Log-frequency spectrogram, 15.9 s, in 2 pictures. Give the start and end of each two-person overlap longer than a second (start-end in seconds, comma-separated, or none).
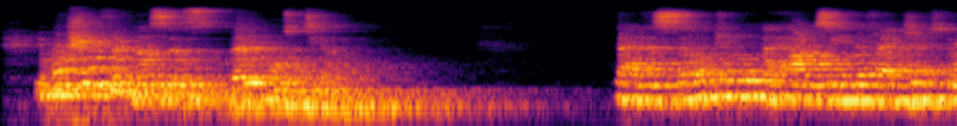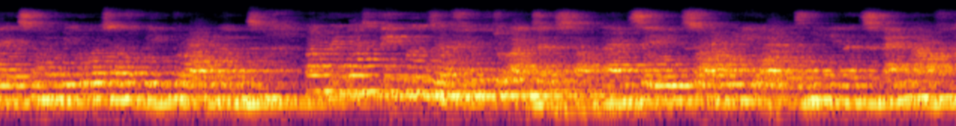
none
